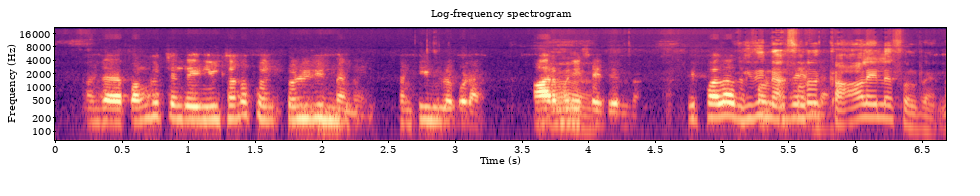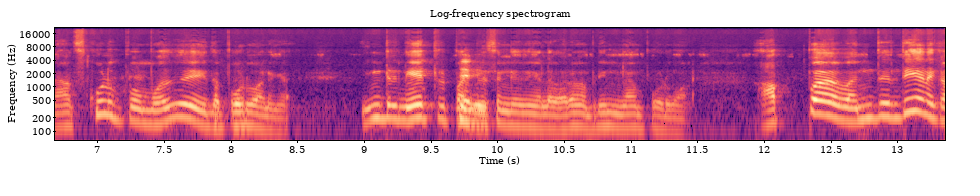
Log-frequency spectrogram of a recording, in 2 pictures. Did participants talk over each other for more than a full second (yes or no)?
no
